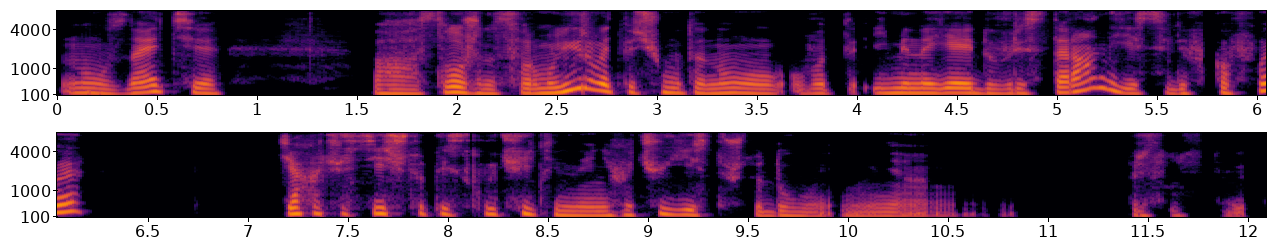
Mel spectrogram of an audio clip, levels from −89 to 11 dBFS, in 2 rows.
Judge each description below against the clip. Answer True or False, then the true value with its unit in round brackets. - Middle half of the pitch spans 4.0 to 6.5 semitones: True (4.3 semitones)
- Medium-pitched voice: True (165 Hz)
